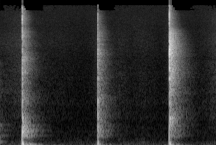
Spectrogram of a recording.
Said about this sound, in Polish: Takie mniej więcej oklaski się rozlegają.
